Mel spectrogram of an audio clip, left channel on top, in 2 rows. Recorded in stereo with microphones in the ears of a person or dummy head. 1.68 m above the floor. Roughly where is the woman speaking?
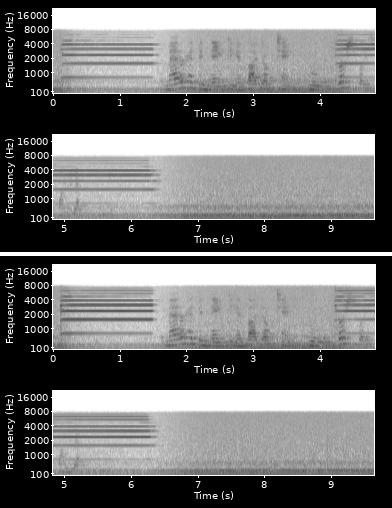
Centre.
